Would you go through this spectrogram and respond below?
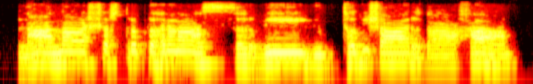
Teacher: आता राहिले विसर्गाच्या पुढे 3 व्यंजन आले, श श स. तर विसर्गाचं उच्चारण न करता विसर्गाच्या पुढे श श स यांपैकी जे व्यंजन आलेलं आहे त्या व्यंजनाचंच द्वित्व उच्चारण केलं जातं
